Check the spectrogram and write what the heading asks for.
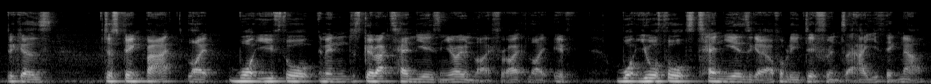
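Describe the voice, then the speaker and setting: A man's voice: medium pitch, moderate pace, a bit bright. A man in his twenties in a casual debate, talking in a rambling, hedging way with frequent laughs. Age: 20s. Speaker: guest.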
